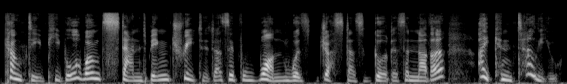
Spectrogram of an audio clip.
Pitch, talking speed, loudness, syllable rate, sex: 200 Hz, 200 wpm, -21 LUFS, 4.9 syllables/s, female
